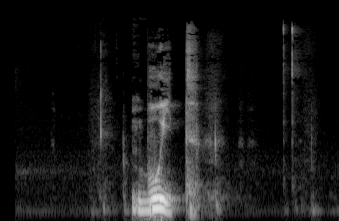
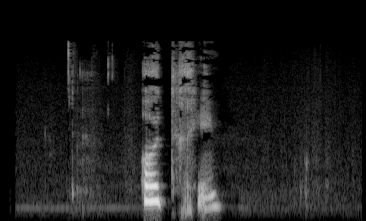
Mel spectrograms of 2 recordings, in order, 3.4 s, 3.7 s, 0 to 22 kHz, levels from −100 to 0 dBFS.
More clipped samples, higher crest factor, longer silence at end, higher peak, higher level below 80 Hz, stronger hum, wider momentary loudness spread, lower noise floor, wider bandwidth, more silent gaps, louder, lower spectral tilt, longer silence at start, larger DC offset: neither; about the same, 22 dB vs 24 dB; about the same, 1.4 s vs 1.45 s; second, -6 dBFS vs -2 dBFS; first, -62 dBFS vs -72 dBFS; neither; first, 21 LU vs 16 LU; first, -77 dBFS vs -70 dBFS; first, 14.5 kHz vs 11.5 kHz; neither; about the same, -21 LUFS vs -22 LUFS; first, -7 dB/octave vs -5 dB/octave; about the same, 1.35 s vs 1.45 s; neither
